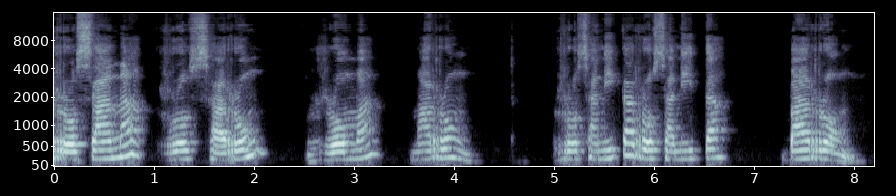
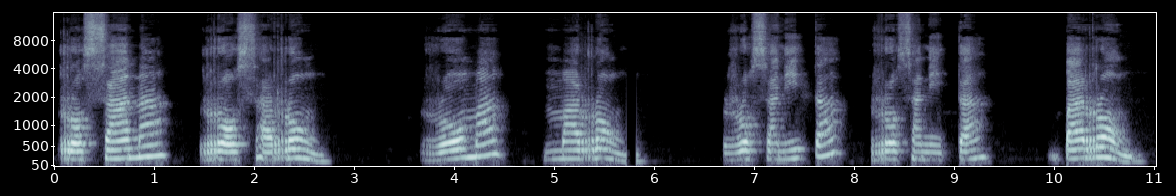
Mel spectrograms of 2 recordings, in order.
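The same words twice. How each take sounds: First: It is said fast. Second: It is said slowly.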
